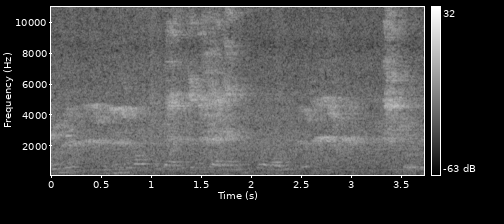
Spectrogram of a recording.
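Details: A grey parrot talks in short, speech-like phrases with rising and falling inflections, announcing it needs to poop, about four seconds of mimicked words over a faint room hum.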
